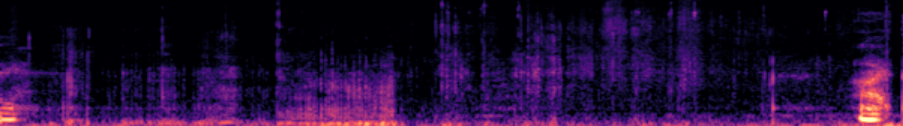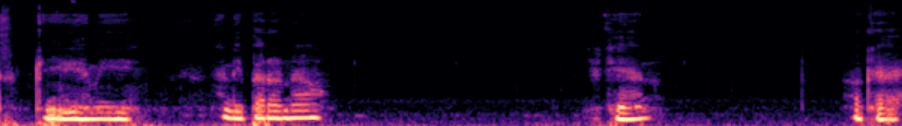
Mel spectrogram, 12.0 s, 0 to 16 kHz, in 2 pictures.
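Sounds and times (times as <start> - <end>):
zipper slowly opening: 0.0 - 5.1
mask handling rumble: 0.0 - 6.6.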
